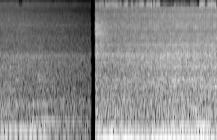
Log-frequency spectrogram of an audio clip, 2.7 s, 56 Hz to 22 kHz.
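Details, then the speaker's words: 2017 Honda HR-V 1.8 at its 120,000 service, cold engine after replacing a noisy, leaking belt tensioner and the drive belt: steady, even low rumble with no squeal or chirp; clean normal idle. "hrv pronto sem barulho tensor novo Correia nova aí motor funcionando Tá frio né nem chegou a esquentar né ó sem barulho nenhum"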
